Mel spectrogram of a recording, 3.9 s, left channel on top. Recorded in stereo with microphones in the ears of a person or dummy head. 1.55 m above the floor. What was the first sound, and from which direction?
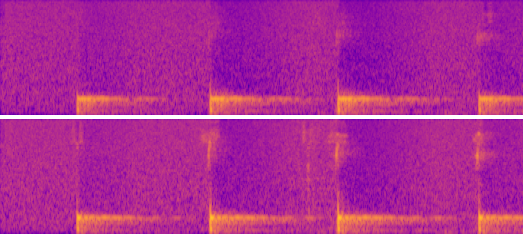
A pop, 55° right (ahead or behind).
